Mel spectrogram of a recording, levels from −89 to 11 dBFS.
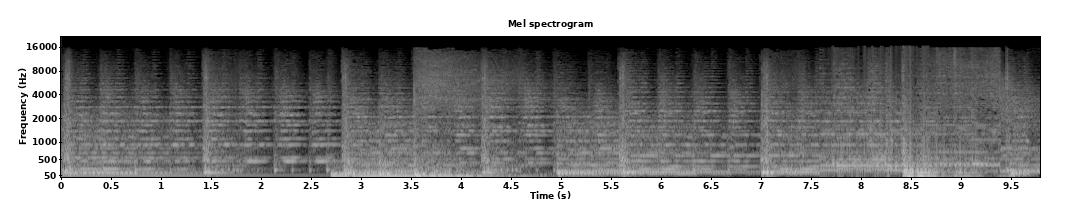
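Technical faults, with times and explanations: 7.58–9.39 s, planar audio read as interleaved: each 10.88 ms block replays left then right at double speed, giving a robotic buzz near 92 Hz.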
